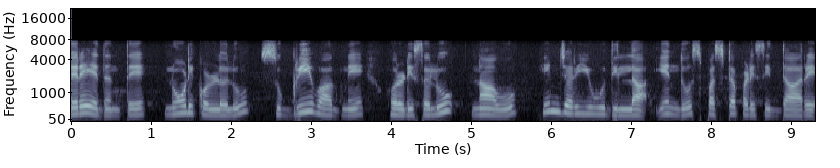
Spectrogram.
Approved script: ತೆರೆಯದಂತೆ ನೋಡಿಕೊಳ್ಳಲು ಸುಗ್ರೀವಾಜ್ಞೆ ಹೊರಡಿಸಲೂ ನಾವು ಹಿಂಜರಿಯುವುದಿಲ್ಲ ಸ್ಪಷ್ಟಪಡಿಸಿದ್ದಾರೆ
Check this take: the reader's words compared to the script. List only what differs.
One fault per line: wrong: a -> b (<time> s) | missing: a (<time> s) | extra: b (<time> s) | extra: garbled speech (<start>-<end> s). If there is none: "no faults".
extra: ಎಂದು (7.4 s)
